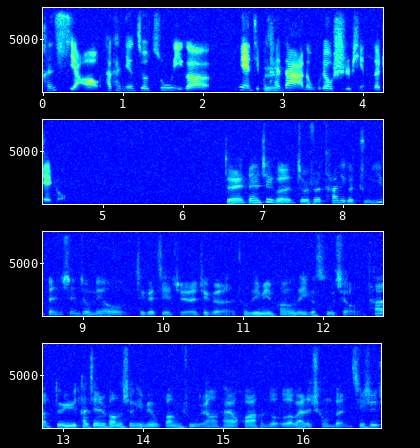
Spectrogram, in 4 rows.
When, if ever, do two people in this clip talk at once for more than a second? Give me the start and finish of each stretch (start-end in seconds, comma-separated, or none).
none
